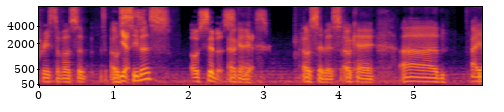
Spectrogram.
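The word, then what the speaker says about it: Osybus: Osibus.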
